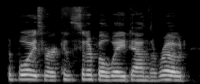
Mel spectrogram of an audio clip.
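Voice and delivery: ordinary delivery, nothing marked

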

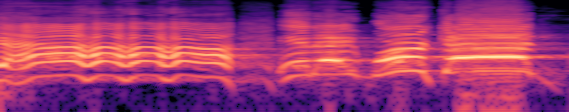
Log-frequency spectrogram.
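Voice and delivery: high, loud taunting cackle then shout; the mocking world laughing and shouting at a struggling believer. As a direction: jeer like the world laughing at you.

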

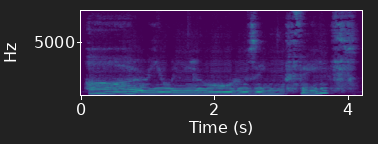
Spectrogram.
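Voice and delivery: soft, extremely drawn-out question; Missus Witch. A narrator's reading. Missus Witch testing Meg's faith, in a soft, slow, drawn-out voice. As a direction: stretch each word slowly, rising at the end. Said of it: "Missus Witch's voice came".

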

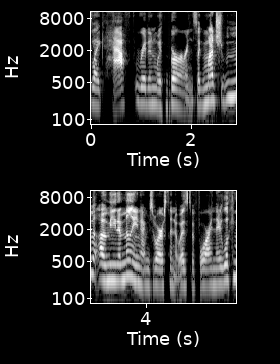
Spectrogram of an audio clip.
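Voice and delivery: ordinary delivery

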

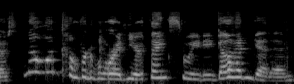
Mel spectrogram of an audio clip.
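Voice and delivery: high, syrupy sweet put-on politeness; sugary fake nice. Shown as a demonstration. Parent to the principal in the drop-off line, sickly sweet. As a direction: kill them with kindness. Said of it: "Just be super nice".

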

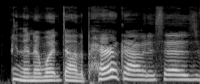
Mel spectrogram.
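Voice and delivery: usual speaking voice

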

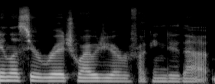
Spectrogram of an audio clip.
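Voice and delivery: ordinary talk

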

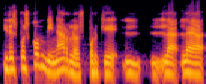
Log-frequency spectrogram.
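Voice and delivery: ordinary delivery

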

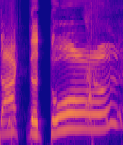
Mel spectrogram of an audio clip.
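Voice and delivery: imitating a bad British accent, laughing; very slow, high, exaggerated British; mock British accent. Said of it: "if that was your British accent".

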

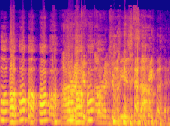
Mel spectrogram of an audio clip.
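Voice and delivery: giggling through the words; laughing. Real, not acted. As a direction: laugh it out, slow. Laughing while speaking.

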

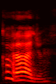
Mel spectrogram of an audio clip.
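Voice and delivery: usual speaking voice

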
